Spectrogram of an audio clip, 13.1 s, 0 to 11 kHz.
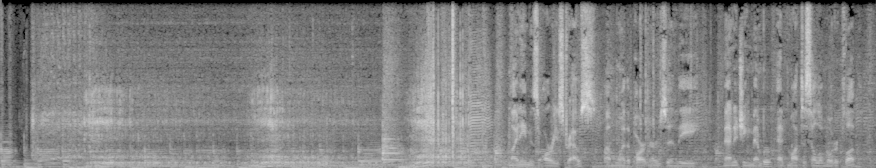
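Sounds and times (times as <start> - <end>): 
2013 Jaguar F-Type convertible engine revving as the car pulls away and drives: 0.4 - 10.8
speech: 7.7 - 13.1.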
